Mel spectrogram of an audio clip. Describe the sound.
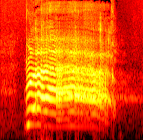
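A single loud, piercing, blood-curdling scream from a person bursts out suddenly during prayer in tongues and holds at a shrill, strained pitch for over a second before cutting off, with no other sounds around it.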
